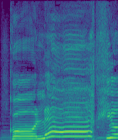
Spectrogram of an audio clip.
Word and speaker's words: colegio: a ver varios ejemplos colegio colegio la penúltima sílaba es la sílaba tónica por lo que esta palabra es llana más ejemplos de palabras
